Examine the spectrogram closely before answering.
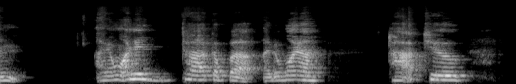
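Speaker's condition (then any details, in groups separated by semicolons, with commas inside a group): Cerebral palsy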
